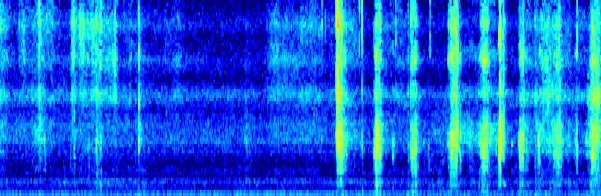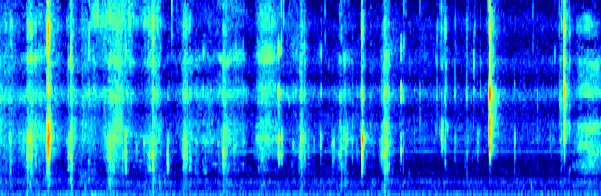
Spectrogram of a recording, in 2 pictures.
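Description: Someone eats raw purple daikon radish up close, with a string of crisp crunching bites and chewing that start slow and come more often toward the end. The sounds are quiet and nobody talks.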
